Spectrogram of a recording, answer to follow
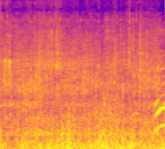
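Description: Wind buffeting the microphone over the rumble and rattle of a mountain bike rolling along a dirt singletrack, with a short voice call near the end.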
